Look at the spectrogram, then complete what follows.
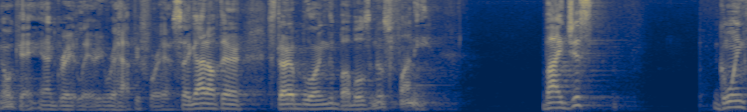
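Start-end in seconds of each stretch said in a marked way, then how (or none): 0.0-1.7 low, dry, unimpressed mock approval; sarcastic. Pastor retelling his reply to the director, sarcastically low-key. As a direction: humour him with deadpan congratulations. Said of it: "I started in a very sarcastic place".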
